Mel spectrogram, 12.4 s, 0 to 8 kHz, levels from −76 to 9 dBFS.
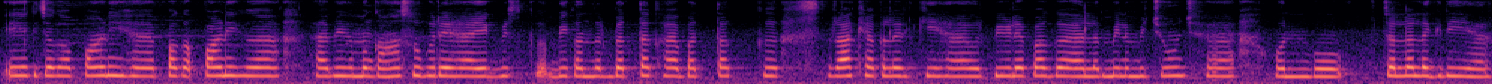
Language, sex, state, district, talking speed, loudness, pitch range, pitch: Hindi, female, Rajasthan, Churu, 180 wpm, -17 LUFS, 285-300 Hz, 295 Hz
